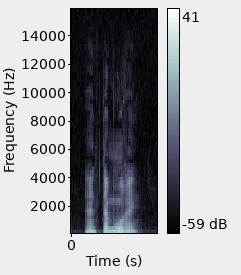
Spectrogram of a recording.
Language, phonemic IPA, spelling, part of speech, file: French, /ta.bu.ʁɛ/, tabouret, noun, Fr-tabouret.ogg
- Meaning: 1. stool 2. footstool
